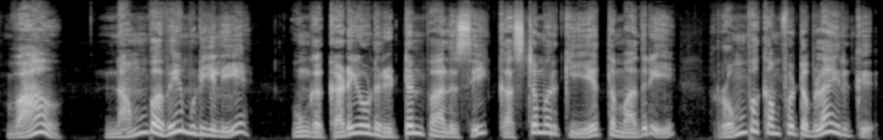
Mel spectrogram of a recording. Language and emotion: Tamil, surprised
